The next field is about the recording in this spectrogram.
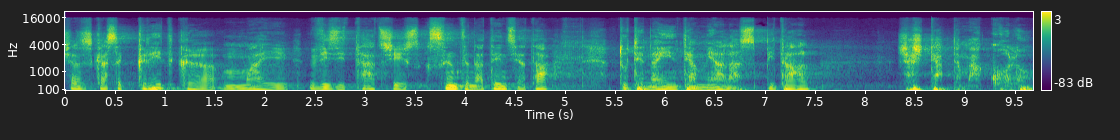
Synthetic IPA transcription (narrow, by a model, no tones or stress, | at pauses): ʃiamziskasəkɾed̪kʰəmaj | vizit̪ʰat̪sʲʃisɨnt̪ɨnat̪e̞nt̪siat̪at̪ut̪eɨnaint̪eamealaspit̪al | ʃiaʃt̪eap̚t̪ʰə̥makʰo̞lo̞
